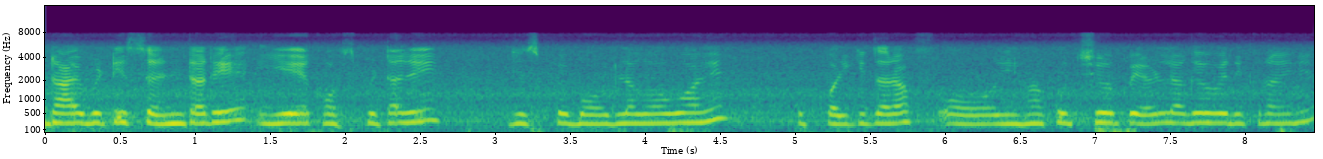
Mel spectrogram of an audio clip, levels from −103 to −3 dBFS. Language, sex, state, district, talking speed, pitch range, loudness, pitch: Hindi, female, Madhya Pradesh, Dhar, 175 wpm, 235-250 Hz, -18 LUFS, 240 Hz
